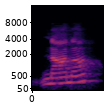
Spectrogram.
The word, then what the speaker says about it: Nana: because you are the queen mother and it's pronounced nana is that yes okay that's that other name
